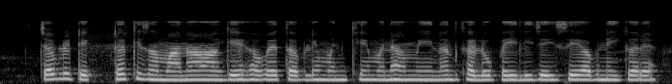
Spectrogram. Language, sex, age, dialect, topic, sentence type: Chhattisgarhi, female, 18-24, Western/Budati/Khatahi, agriculture, statement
